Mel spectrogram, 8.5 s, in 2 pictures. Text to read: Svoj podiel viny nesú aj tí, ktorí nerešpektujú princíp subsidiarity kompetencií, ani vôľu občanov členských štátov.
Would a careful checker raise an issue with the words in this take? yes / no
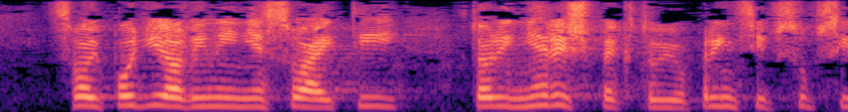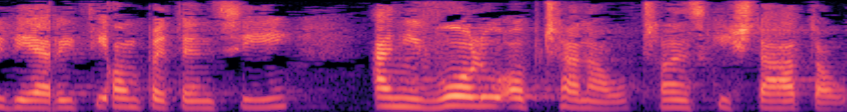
no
